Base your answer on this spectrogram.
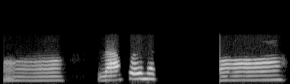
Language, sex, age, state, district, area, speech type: Manipuri, female, 45-60, Manipur, Kakching, rural, conversation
